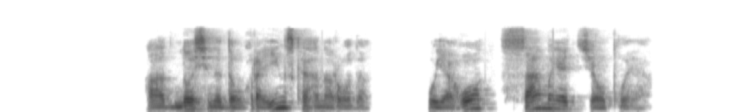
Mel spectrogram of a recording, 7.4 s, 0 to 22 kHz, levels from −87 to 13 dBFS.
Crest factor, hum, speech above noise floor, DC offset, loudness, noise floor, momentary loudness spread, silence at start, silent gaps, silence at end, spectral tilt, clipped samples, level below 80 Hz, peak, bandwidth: 18 dB; none; over 68 dB; under 0.1%; -22 LUFS; under -90 dBFS; 12 LU; 1.5 s; 3.74-4.28 s; 0.95 s; -5 dB/octave; under 0.1%; -60 dBFS; -6 dBFS; 8 kHz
